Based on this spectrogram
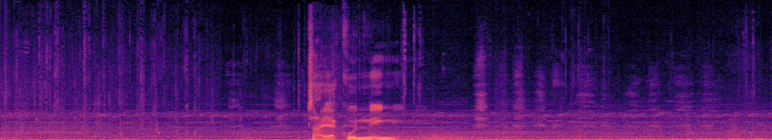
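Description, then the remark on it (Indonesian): Steady horse hoof clip-clops under a continuous noisy bed, with a short loud horse whinny rising and falling near the middle. A voice speaks briefly; any bells are not clearly distinct. “Semakin jelas terdengar sekali ku dengar suara kuda dan suara lonceng itu, seperti ada yang turun dari dalaman itu.”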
